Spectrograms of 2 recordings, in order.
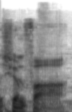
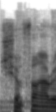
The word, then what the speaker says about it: shofar: going to blow the shofar that ram's horn thing and he talked about what it was going to symbolize and all but he pronounced shafar exactly like chauffeur so i was just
